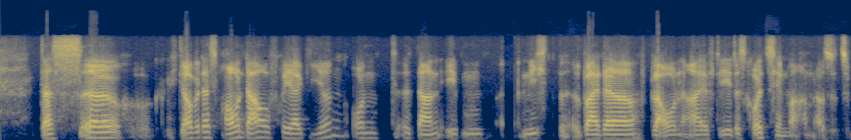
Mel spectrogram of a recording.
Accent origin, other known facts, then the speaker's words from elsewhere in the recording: Stuttgart, Baden-Württemberg, Germany; accent: Swabian; Also für mich auch als Stuttgarter Schwabe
